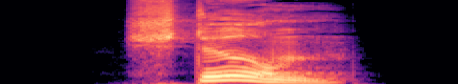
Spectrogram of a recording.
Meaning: 1. singular imperative of stürmen 2. first-person singular present of stürmen
- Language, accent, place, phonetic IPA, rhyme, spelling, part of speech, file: German, Germany, Berlin, [ʃtʏʁm], -ʏʁm, stürm, verb, De-stürm.ogg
